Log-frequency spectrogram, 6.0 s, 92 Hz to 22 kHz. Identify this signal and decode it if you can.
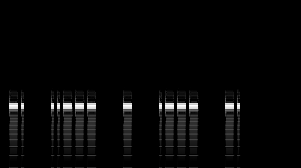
Morse code, heard as a keyed tone, about 20 wpm, spaced as for 11 wpm, 700 Hz. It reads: N2TJN
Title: USA Call Signs - 5 Characters - 3x Character Spacing - 20wpm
